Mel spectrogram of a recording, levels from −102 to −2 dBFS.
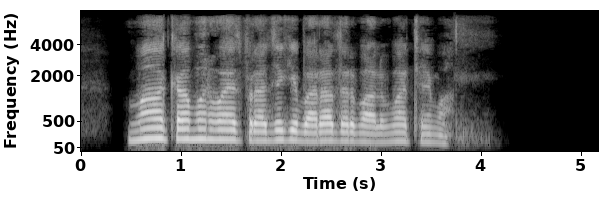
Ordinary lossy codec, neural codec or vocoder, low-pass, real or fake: AAC, 32 kbps; none; 7.2 kHz; real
